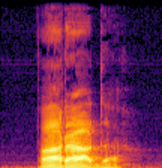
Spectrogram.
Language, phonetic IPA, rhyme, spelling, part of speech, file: Belarusian, [paˈrada], -ada, парада, noun, Be-парада.ogg
- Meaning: advice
